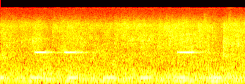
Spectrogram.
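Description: Three short, high beeps, two close together near the start and one near the end, over a faint hiss.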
